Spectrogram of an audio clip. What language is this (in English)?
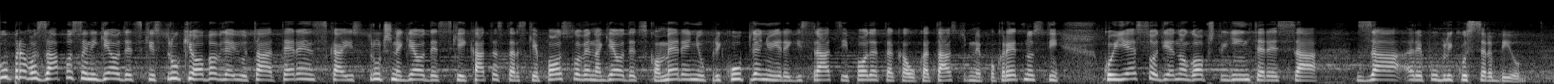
Serbian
